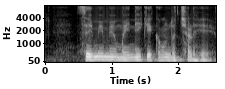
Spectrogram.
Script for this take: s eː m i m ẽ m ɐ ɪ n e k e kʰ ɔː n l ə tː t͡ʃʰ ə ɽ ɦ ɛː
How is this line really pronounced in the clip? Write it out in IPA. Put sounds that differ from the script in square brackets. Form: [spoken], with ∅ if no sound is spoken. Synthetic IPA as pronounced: s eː m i m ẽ m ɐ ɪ n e k e [k] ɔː n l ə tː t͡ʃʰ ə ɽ ɦ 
